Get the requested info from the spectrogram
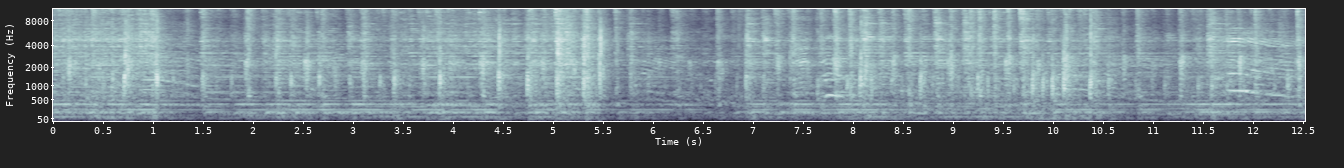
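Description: Live flamenco: three flamenco guitars playing chords, with many quick, sharp percussive taps throughout from the dancer's heeled shoes striking the stage.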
